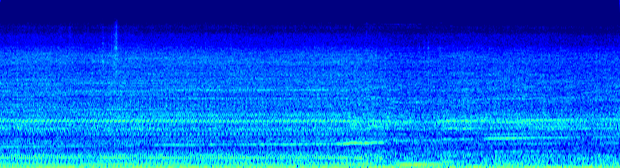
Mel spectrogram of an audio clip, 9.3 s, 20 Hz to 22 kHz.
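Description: A Komatsu 30-ton dump truck labors up a hill with its throttle floored, giving a steady, heavy diesel drone with a low rumble that stays loud and unbroken throughout.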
